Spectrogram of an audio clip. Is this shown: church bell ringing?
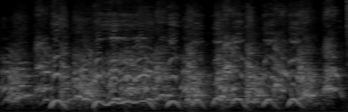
no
